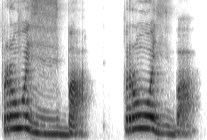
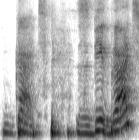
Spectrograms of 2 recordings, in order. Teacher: Here you can hear that I pronounce S as Z.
